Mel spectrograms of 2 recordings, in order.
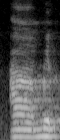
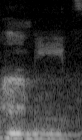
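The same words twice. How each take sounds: First: The first vowel is long, the second short. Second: Both the first and second vowels are long. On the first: It means one who guards. The speaker calls it wrong. "A-nya panjang, mi-nya pendek" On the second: It means: God, grant our prayer. The speaker calls it right. "Yang benar tuh dipanjangkan semua"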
